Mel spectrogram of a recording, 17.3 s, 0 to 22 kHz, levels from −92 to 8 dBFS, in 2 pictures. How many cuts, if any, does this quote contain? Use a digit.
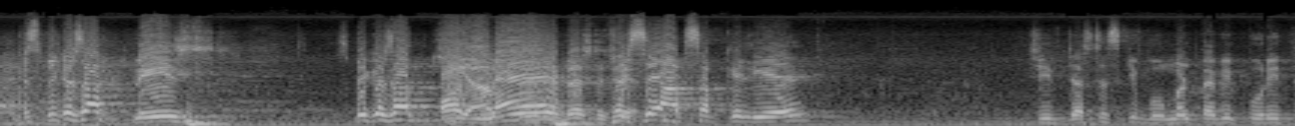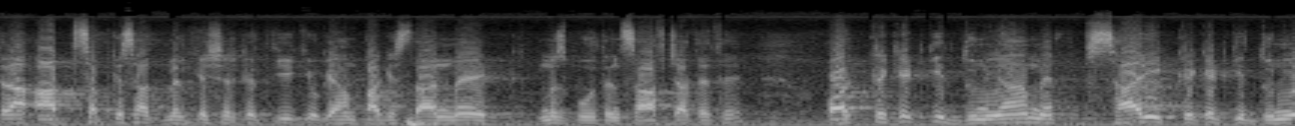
0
